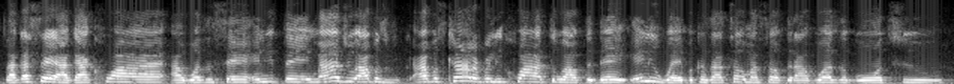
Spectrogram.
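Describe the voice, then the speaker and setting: A woman's voice: on the high side, steady tone, brisk, hardly any pauses, lo-fi sound, slight background noise. A woman candidly recounting her first day at work, blunt, cursing freely and checking in with "okay?". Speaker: vlogger. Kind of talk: casual storytelling monologue.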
